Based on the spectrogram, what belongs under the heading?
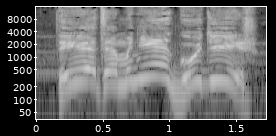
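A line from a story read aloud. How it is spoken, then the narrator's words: Shouting. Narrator (Russian): кричал кто-то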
